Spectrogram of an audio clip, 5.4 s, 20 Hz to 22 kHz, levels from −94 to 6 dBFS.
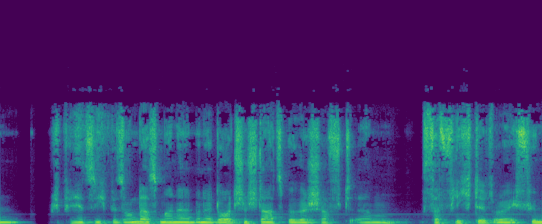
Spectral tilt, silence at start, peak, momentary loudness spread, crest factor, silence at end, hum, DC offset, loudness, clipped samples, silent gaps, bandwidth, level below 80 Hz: -4 dB/octave; 0 s; -2 dBFS; 9 LU; 14 dB; 0 s; none; under 0.1%; -16 LUFS; under 0.1%; 0.37-0.43 s; 12.5 kHz; -56 dBFS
